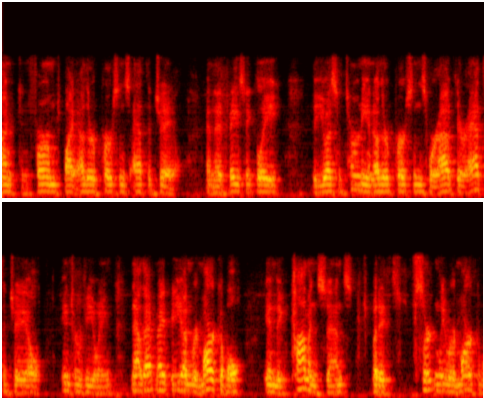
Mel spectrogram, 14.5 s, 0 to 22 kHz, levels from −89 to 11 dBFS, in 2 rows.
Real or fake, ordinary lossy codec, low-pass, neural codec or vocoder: fake; Opus, 24 kbps; 7.2 kHz; vocoder, 24 kHz, 100 mel bands, Vocos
